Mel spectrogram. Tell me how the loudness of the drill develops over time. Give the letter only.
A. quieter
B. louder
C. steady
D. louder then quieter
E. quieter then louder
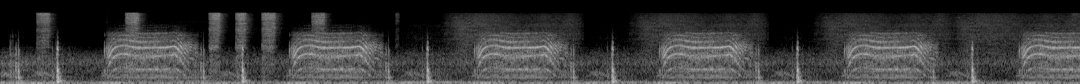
C.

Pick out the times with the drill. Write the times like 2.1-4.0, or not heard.
0.0-10.7.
